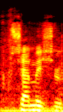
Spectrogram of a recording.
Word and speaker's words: Przemyśl: How do you say it? Przemyśl główny. Przemyśl. Przemyśl? Przemyśl. Przemyśl. Yeah. Przemyśl Przemyśl. Główny. Very good. Przemyśl Główny. Okay. It's Przemyśl. Przemyśl.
